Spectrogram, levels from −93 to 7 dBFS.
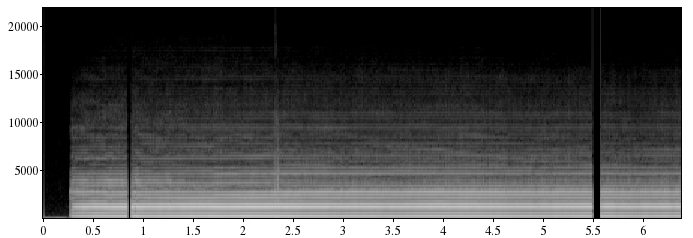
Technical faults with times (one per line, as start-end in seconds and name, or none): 0.83-0.93 digital broadcast dropout
2.32-2.35 loud pop
5.48-5.58 digital broadcast dropout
